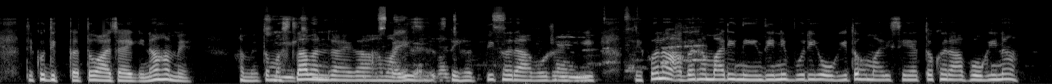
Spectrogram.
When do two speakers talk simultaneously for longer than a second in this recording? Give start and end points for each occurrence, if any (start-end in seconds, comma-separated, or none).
2.7-5.8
